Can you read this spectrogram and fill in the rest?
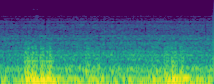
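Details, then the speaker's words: Car bounces excessively on the road test with no transmission fault felt. Dull low thumps and clunking from the front end over road rumble, later found to be a worn sway bar end link. "so that clunking noise in the front is the sway bar end link"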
